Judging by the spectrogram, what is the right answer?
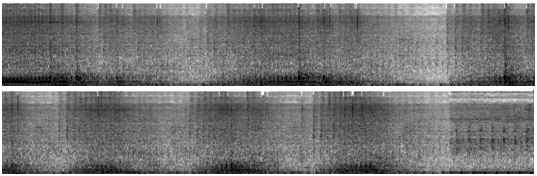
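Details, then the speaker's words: Old Polaris Ranger UTV: lumpy, uneven running that swells and sags about every two seconds over a dull clatter; owner suspects a worn camshaft exhaust lobe, having seen two others do this. "unfortunately I think uh I think we got a cam problem just the way that's doing it's like there's something I don't know I've had two of them do this and it was cam"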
